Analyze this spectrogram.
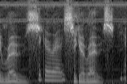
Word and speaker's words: Rós: It's actually, you're supposed to say Rose.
